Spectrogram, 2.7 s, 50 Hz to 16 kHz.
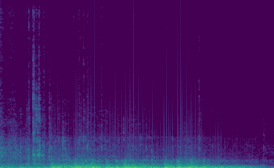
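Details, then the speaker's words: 2018 Nissan Murano Platinum AWD braking hard on snow at decent speed: a low, rough buzzing rumble for about two seconds as the servos on the ABS pump/module cycle, normal anti-lock braking activation. "do you hear that sound those are servos on the abs pump abs module abs anti-lock braking system"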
